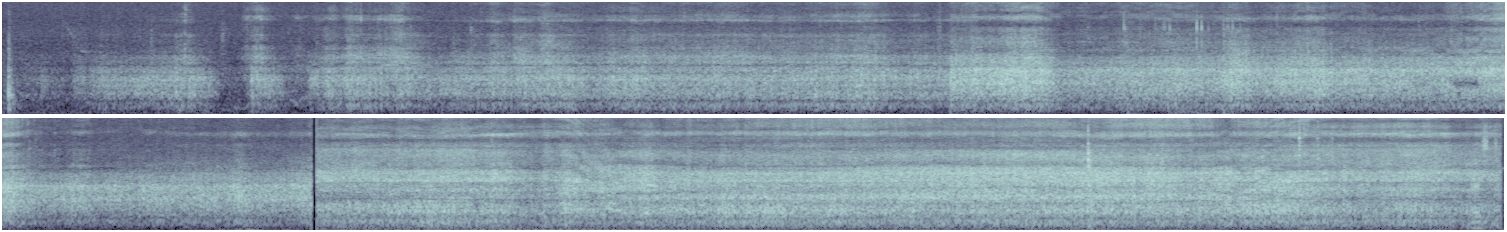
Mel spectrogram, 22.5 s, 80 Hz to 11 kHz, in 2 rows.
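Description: Egg mixture frying in oil in a pan on a portable gas canister camping stove: a steady sizzle together with the burner's hiss. It begins with a few sharp clicks, grows louder over the first couple of seconds, and steps up abruptly twice, about 7 and 14 seconds in.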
